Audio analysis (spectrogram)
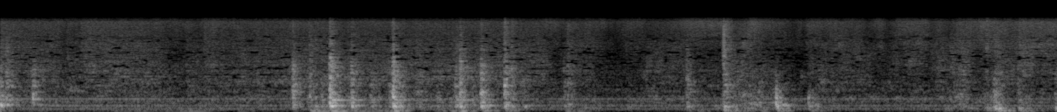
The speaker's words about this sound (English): You can hear it popping and sizzling. Hopefully it won't get everywhere in the microwave.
